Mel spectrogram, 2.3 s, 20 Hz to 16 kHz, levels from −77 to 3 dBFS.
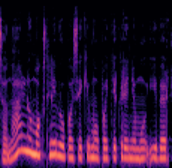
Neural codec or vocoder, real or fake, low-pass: vocoder, 44.1 kHz, 128 mel bands every 256 samples, BigVGAN v2; fake; 14.4 kHz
